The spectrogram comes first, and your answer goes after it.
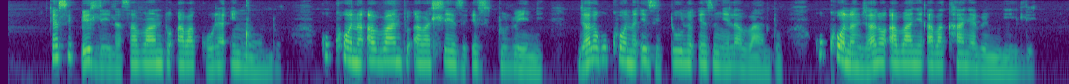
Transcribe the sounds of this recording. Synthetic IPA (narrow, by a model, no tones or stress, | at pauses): esib̥ʱɛɮɛlasaβantʼuʔaβaɡ̥ʱulaʔiŋ͡ǃʱɔːndʱɔ | ɣukʰɔnaʔaβantʼuʔaβaɬeziʔezitʼulweni | nd͡ʒʱalɔɣukʰɔnaʔizitʼulɔʔeziŋɛlaβaːntʼu | ɣukʰɔnand͡ʒʱalɔʔaβaɲɛʔaβakʰaɲaβemiːlɛ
